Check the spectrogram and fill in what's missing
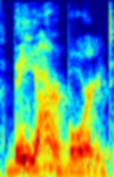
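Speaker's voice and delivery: They are bored, slow with they and are apart; teacher modelling the long form They are; full form, slow. Shown as a demonstration. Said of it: "forma contraída".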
